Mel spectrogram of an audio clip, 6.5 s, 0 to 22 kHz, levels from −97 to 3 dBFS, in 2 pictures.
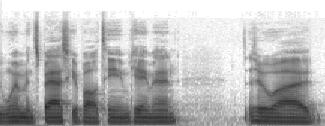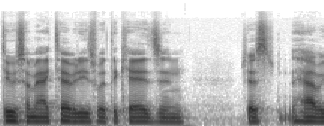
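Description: No technical faults can be heard in this speech recording.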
